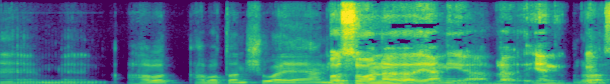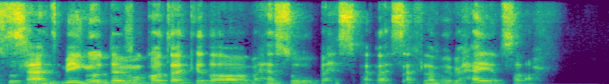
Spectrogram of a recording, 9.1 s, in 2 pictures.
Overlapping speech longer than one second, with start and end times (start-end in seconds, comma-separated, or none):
4.3-5.7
